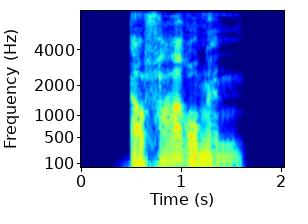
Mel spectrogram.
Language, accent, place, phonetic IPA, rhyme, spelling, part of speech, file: German, Germany, Berlin, [ɛɐ̯ˈfaːʁʊŋən], -aːʁʊŋən, Erfahrungen, noun, De-Erfahrungen.ogg
- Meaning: plural of Erfahrung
